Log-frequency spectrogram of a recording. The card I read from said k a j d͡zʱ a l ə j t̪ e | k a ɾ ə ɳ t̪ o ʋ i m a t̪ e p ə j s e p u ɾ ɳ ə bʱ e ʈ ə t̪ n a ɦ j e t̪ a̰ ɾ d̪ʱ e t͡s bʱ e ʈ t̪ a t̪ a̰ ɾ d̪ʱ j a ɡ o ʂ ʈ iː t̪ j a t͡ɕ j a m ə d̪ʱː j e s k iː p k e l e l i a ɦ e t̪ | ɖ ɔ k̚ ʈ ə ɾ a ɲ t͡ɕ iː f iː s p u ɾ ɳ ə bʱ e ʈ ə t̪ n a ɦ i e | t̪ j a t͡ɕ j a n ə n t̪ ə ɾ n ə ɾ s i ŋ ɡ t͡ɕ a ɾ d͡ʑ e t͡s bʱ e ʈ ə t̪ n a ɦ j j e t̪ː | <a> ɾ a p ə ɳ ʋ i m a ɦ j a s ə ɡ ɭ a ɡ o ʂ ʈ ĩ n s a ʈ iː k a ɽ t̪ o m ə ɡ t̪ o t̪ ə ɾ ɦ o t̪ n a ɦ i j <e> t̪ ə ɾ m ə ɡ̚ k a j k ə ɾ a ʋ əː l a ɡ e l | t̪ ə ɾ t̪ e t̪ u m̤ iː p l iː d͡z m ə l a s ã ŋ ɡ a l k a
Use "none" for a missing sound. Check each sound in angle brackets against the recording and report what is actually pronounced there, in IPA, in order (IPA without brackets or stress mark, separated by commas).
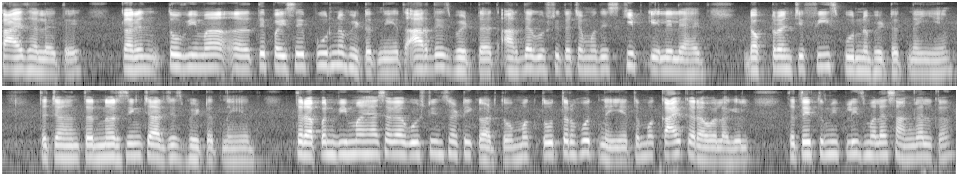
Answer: ə, e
